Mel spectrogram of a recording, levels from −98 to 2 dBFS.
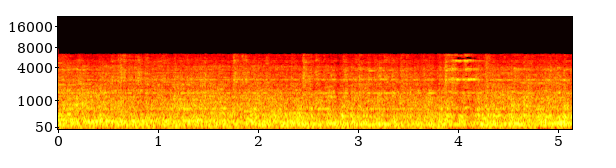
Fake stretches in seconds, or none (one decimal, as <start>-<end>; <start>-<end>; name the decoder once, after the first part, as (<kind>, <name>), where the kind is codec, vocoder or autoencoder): none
